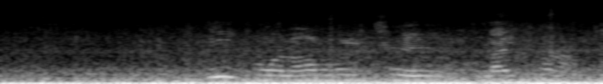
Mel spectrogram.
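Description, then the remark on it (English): Steady, loud low engine rumble from inside a moving bus as it pulls away from the curb and winds through the streets of South Los Angeles, carrying families to the women's prisons in Chowchilla in California's Central Valley, with faint, indistinct voices murmuring over the drone throughout. “Everyone settles into their seats as the bus pulls away from the curb.”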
